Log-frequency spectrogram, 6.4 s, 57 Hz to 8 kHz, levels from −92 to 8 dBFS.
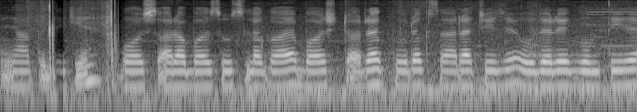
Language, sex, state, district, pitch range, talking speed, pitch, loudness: Hindi, female, Bihar, West Champaran, 170-180 Hz, 170 wpm, 175 Hz, -21 LUFS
